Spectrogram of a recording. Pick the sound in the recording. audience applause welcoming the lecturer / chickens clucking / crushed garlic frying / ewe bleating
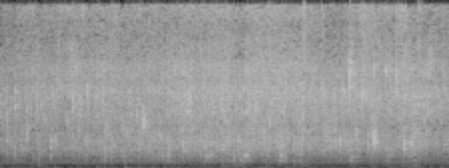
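crushed garlic frying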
